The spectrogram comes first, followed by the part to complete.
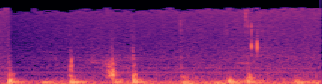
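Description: Dull low thuds from computer keys and mouse clicks, about seven in two seconds, picked up over a faint steady electrical hum.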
